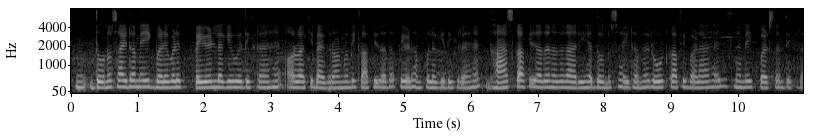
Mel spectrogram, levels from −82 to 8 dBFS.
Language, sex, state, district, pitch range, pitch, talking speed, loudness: Hindi, female, Bihar, Sitamarhi, 205-220 Hz, 210 Hz, 250 wpm, -31 LUFS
